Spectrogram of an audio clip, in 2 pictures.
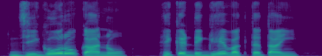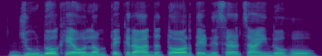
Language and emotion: Sindhi, neutral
